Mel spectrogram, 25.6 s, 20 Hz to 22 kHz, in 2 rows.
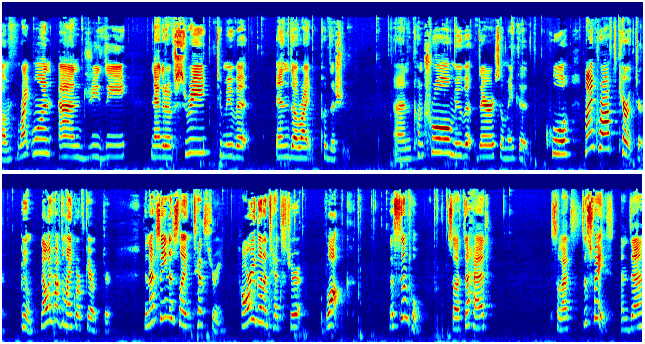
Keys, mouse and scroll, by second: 4.2 shift+f, 5.7 shift+d, 6.8 ctrl+click, 7.8 shift+f, 8.7 right click, 8.9 right click, 9.0 shift+f, 10.0 n, 10.5 shift+f, 12.6 shift+f, 13.7 right click, 18.3 click, 18.7 shift+f, 20.9 right click, 21.5 shift+f, 22.3 Tab, 22.9 right click, 23.8 click, 24.5 right click.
